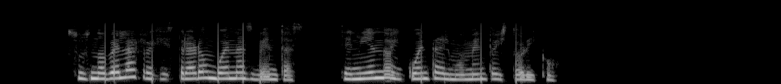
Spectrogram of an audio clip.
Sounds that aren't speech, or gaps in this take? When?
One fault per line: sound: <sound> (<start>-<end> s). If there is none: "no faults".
no faults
